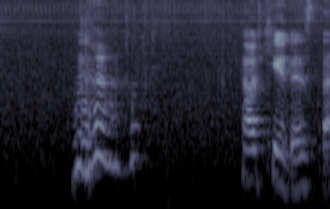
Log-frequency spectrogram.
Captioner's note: giggles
